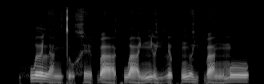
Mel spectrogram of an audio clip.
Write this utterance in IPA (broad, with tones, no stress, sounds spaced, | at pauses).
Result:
h w əː˧ l a̤˨˩ ŋ t̪ o̰˧˨ x ɛ̤˨˩ ɓ aː˧˩ k w aː˧˩ ɲ ə˧˩ j l ə˨˩ p̚ ŋ ə̤˨˩ j ɓ a˧˩ ŋ m o˧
